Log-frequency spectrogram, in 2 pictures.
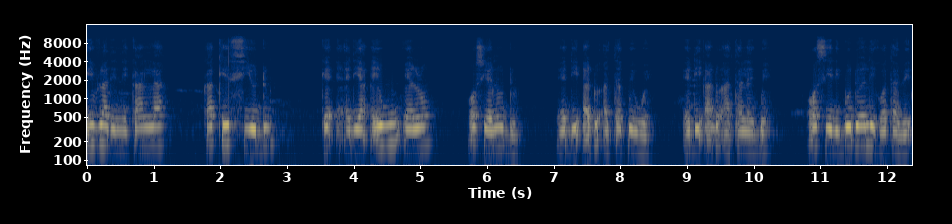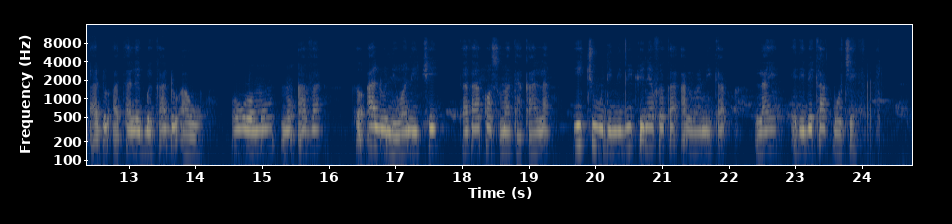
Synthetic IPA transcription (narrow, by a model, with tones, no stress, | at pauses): e˦vla˦ɖe˨nẽ˨ka˦la˦ | ka˦ke˦fi˦o˨du˦ | kɛ˦ɛ̰˨di˨a˨ʔḛ˦wu˦ɛ˨lɔ̃˦ | wʔɔ̰˦si˦a˨nõ˦du˨ | ɛ˨di˦ʔa̰˨do˦ʔa˨t̪a˦k͡pe˦wɛ˨ | ɛ̰˨di˨ʔa̰˨do̰˦ʔa˨t̪a˦lɛ˨ɡ͡bɛ˦ | wɔ̰˦si˨˦e˨di˨ɡ͡bo˦do˦a˦li˦˨kɔ˨˦t̪a˨be˦ʔa̰˨do̰˦ʔa̰˨t̪a̰˦lɛ˨ɡ͡bɛ˨ka̰˦do˦ʔa˨wo˨ | ɔ˦wlɔ˨mɔ̃˦nɔ̃˦ʔa̰˦va˦ | kḛ˦ʔa˦lo˨nẽ˨wa˦nẽ˨t͡ʃu˦e˦ka˨ka˦kɔ˦su˨mã˦t̪a˨ka˦la˦ | je˦t͡ʃu˦wu˨ɖi˨nĩ˨bi˦t͡ʃu˦e˦ñ˦a˦fɛ˦ka˦ʔa̰˨lɔ˨a˨nẽ˨ka˦la˦e˦ḛ˨de˨be˦ka˦k͡pɔ˦t͡ʃɛ̰˦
